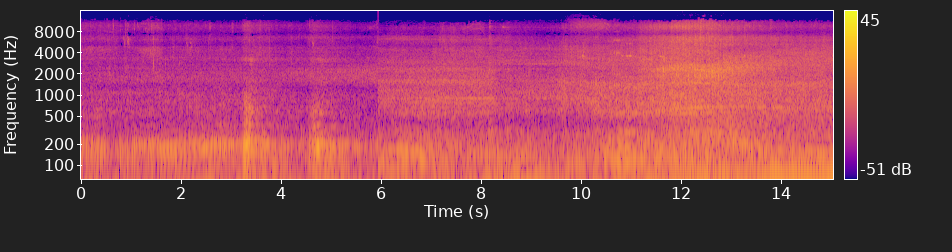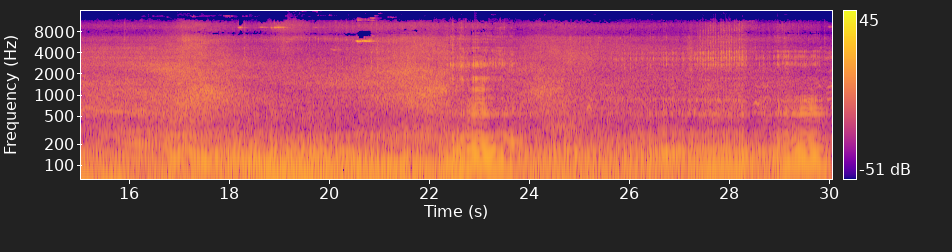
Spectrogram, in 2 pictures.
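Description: Historic Fiat Ritmo rally cars' petrol engines running, with the engine sound growing louder about a third of the way in as a car comes up close. The revs rise and fall a few times, most strongly near the end.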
